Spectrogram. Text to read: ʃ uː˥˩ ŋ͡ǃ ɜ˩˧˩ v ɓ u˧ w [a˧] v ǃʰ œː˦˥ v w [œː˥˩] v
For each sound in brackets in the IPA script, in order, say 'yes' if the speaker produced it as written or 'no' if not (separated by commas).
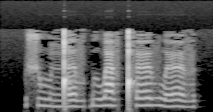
no, no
